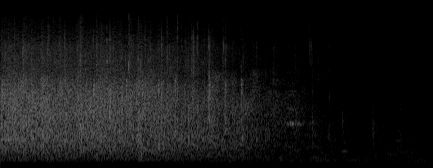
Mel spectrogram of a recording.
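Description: Audience applauding, the clapping thinning to a few scattered claps and dying away about five seconds in.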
